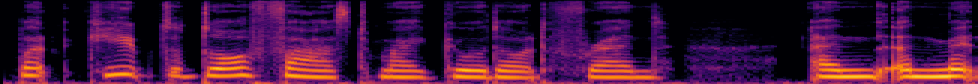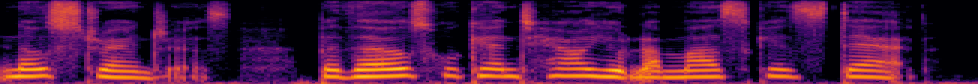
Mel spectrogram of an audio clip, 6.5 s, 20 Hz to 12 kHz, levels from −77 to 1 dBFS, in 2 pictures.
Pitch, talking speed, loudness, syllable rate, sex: 235 Hz, 210 wpm, -18 LUFS, 4.7 syllables/s, female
